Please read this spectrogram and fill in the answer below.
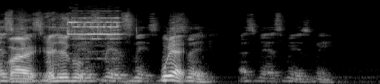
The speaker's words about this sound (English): Oh, that's your phone, my phone. Who phone is that? Oh, that's me.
